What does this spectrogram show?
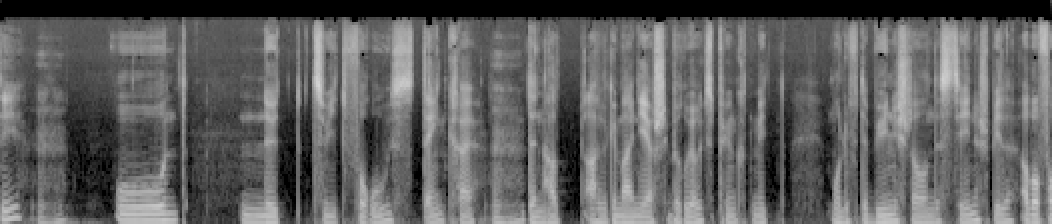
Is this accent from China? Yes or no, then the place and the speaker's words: no; Bern, Switzerland; accent: Bernese; Ich hab einmal meinen Berner Dialekt machen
